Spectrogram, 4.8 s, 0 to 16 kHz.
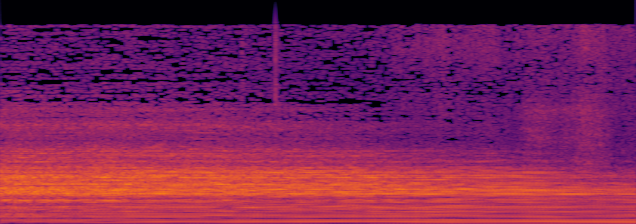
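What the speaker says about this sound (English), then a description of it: "now this is my guitar in drop D flat" Electric guitar tuned to drop D flat through a Line 6 POD on a distorted setting, playing a sustained, heavily saturated chord that rings loud and steady throughout with no talking.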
